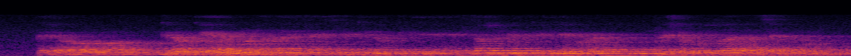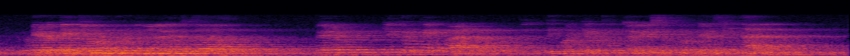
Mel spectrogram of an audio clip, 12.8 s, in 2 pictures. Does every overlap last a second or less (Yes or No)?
No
